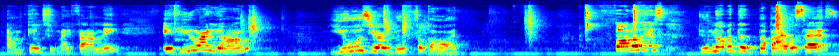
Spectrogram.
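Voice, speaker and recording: A woman's voice: medium pitch, darkish tone, a little hiss or hum, poor audio. A woman in her thirties giving life advice in a casual live-stream monologue from her kitchen, preachy and urging, repeating her key phrases. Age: 30s. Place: home kitchen while cooking.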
